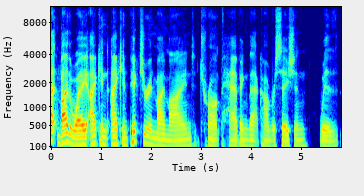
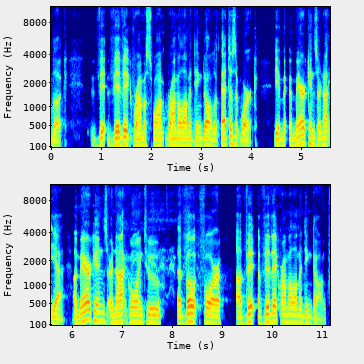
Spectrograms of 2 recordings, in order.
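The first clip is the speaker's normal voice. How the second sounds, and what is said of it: Imitating Donald Trump. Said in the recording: “I don't do a good Trump impression”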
